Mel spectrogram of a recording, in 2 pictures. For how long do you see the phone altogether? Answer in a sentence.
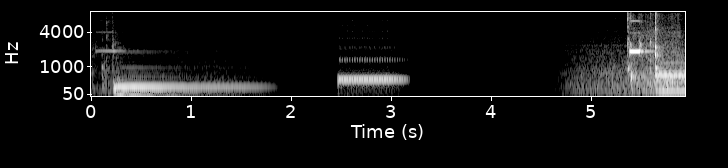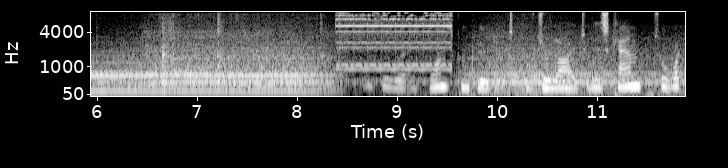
The phone can be heard for 2 seconds in total.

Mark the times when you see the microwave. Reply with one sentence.
The microwave can be heard from 0.0 to 1.9 s, from 5.0 to 8.5 s and from 9.6 to 11.8 s.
